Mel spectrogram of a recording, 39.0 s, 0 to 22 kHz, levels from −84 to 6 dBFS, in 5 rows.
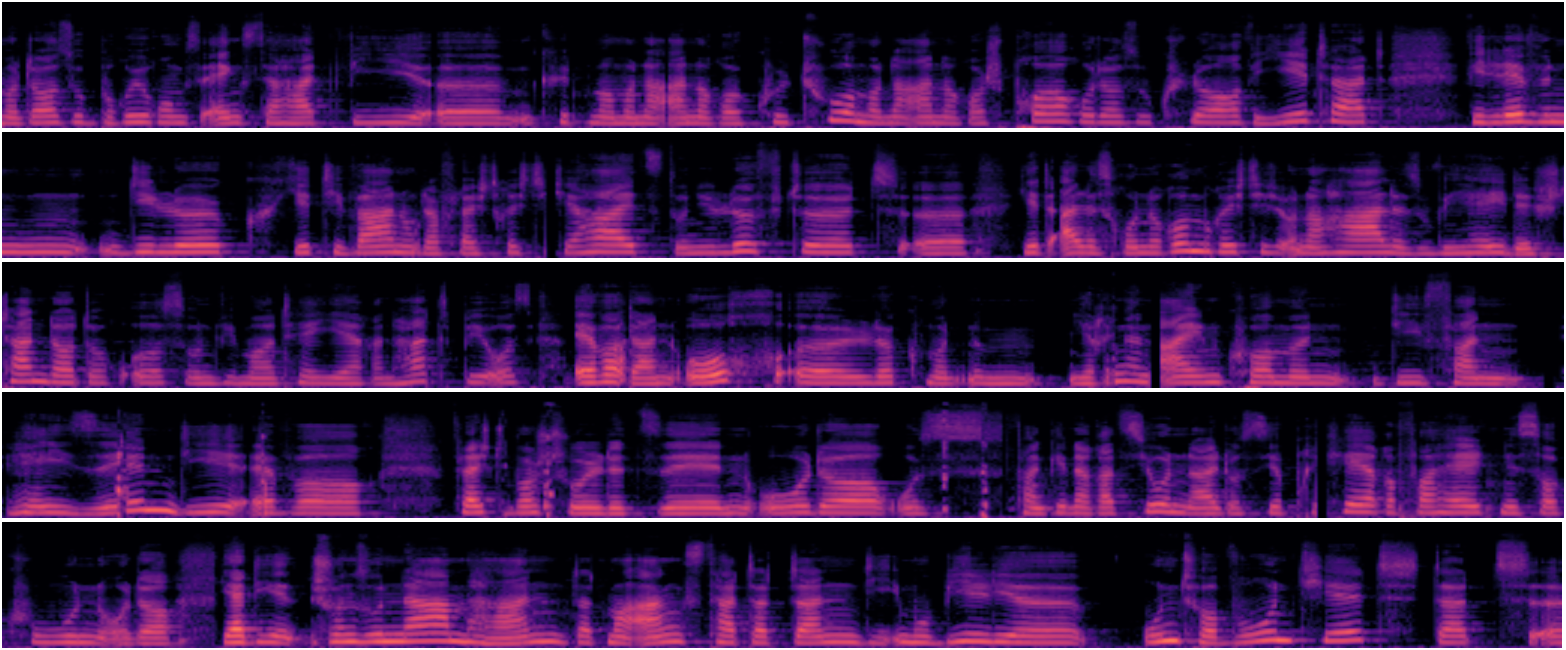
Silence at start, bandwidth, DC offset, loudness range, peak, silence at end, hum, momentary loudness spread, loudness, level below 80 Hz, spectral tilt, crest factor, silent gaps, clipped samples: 0 s; 15 kHz; under 0.1%; 6 LU; -10 dBFS; 0 s; none; 10 LU; -33 LUFS; -60 dBFS; -5.5 dB/octave; 22 dB; 10.52-10.57 s, 21.36-21.40 s, 23.31-23.36 s, 29.98-30.04 s; under 0.1%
